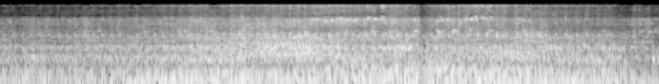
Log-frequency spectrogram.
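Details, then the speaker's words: Petrol engine just restarted after a full rebuild, idling steadily with a faint, rapid puffing tick from a small exhaust leak. The exhaust part was due to be replaced or machined. "Tenemos una fuga de escape por acá. Vamos a observar que hay alguna fuga de escape, ya que esto se tenía que mandar a cambiar o a rectificar, pero igual. Se escucha como que una fugita, ¿verdad?"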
